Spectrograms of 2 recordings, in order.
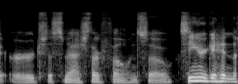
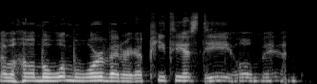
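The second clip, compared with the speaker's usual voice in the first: put-on pitiful old man voice, higher pitch; 7 semitones higher than usual. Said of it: "trying to pretend like".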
